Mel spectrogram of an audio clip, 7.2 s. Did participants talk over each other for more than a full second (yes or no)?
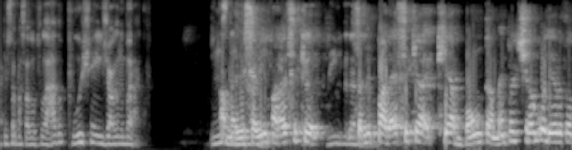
yes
